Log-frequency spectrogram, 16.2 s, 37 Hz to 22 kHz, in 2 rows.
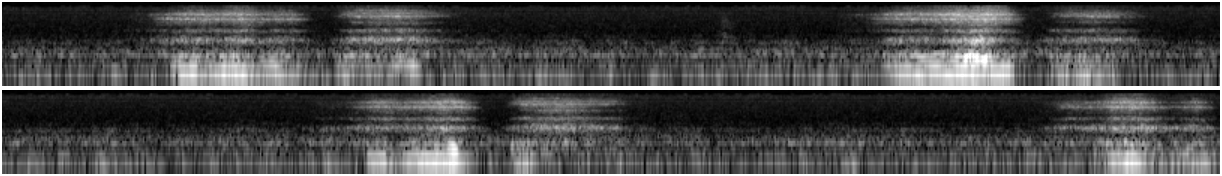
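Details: Real-time recording of a person asleep: low rattling snores on each breath in, about 13 a minute, some with a split double sound, over quiet room noise; snoring.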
